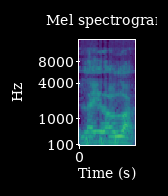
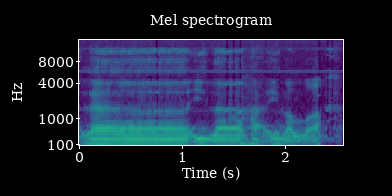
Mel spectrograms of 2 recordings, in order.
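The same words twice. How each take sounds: First: It is said bossily, like a command. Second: It is said softly and gently, close by. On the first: The dying person is ordered to recite it. The speaker calls it wrong. "Jangan eh la ilaha illallah, eh, bacalah" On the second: It is a quiet reminder without any order. The speaker calls it right. "Datangi telinganya"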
